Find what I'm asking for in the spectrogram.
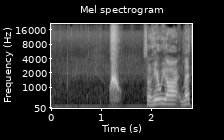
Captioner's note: sighs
